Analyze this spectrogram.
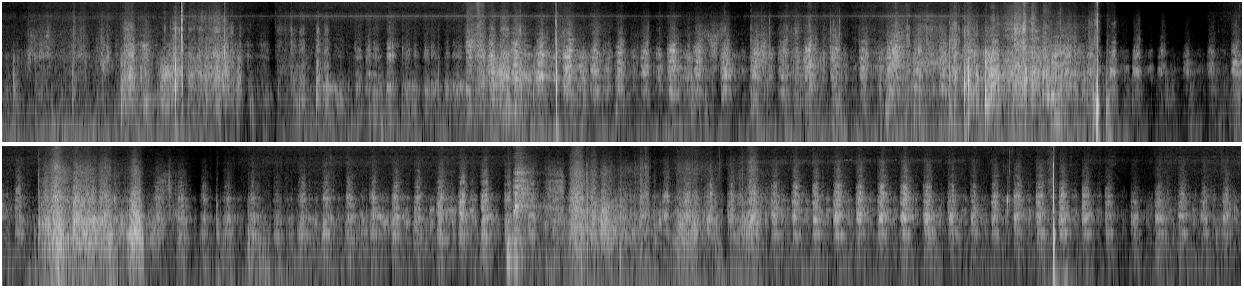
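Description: Saint Bernard puppy panting with quick, rhythmic breaths, with a few sharp knocks among them.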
